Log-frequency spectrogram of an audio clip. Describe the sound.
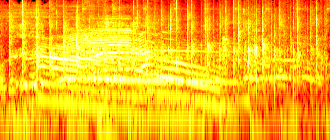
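A crowd claps loudly and steadily while several voices whoop and cheer in long, falling shouts; the cheering fades after a few seconds as the clapping thins out.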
